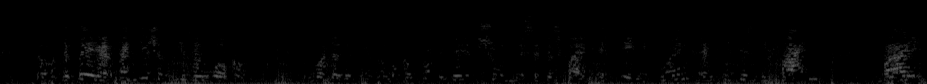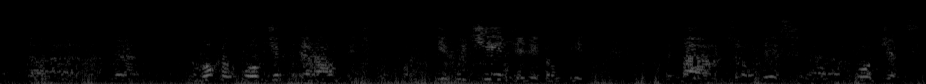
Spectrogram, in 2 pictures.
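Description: A man lectures calmly, heard through a microphone in a large room.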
